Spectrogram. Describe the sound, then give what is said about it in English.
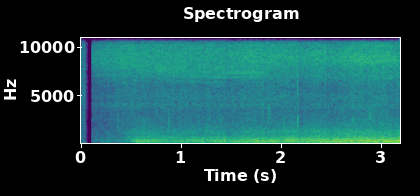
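A distant roar as a Skybow 2 anti-ballistic missile is launched from the Jiupeng military base in Pingdong: after a brief quiet moment, a deep, rumbling blast swells up and holds steady, slowly growing louder. No voices are heard. “A roar echoes in the distance as a Skybow 2 anti ballistic missile is launched from the Jiupeng military base in Pingdong.”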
